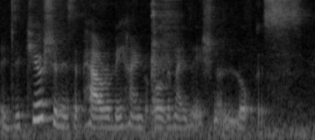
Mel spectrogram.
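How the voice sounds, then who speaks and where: A woman talking at a fairly quick pace amid audible room echo. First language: not English. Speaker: business executive giving a talk. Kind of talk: motivational talk to an audience.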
